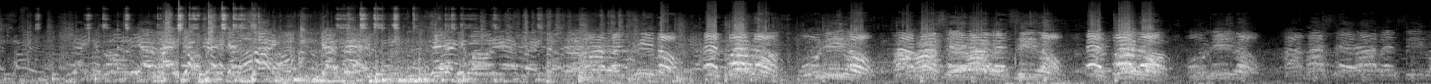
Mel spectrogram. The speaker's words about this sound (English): These are some of the sounds that were heard as immigrants and their supporters called for change.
